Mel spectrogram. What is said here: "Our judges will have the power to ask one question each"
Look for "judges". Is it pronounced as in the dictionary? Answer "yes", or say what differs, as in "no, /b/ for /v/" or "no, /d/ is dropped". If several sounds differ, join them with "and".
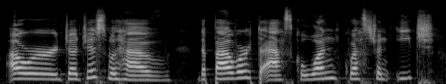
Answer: no, /s/ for /z/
